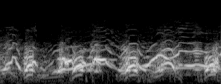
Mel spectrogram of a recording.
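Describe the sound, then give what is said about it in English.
Sled dogs in harnesses, clipped onto a gang line before a run, yap excitedly. Shrill, husky barks and yips overlap in a loud, continuous chorus, with howl-like bends in pitch. “But when Mountain pulls the snow hook, the shrill, husky yapping disappears, replaced by the soft squeak of snow under sled runners”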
